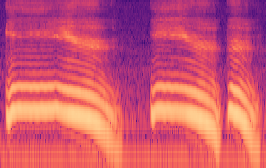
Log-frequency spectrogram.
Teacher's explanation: cardinal number 9, a rounded front vowel · So here is cardinal number 9. I first produce cardinal number 1, E, and then I round my lips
